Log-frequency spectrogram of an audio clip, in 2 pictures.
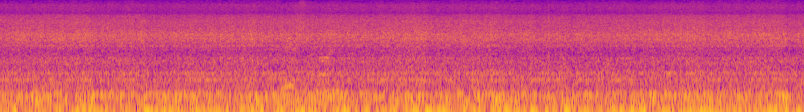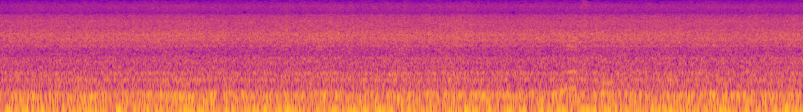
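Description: Combine harvester with a corn head harvesting standing corn: a loud, steady mechanical drone of the engine and running header that holds even throughout.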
